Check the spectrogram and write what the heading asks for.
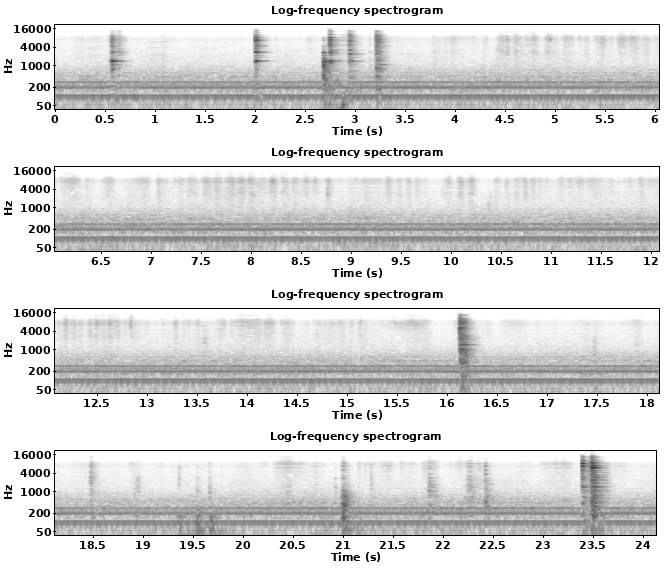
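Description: Metal spoon and utensils clinking against a stainless steel saucepan, a few quick clinks at the start, then single ones later and a louder clink near the end. In between, a faint soft swishing as a silicone pastry brush spreads melted margarine and oil over rolled-out dough, over a steady low hum.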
